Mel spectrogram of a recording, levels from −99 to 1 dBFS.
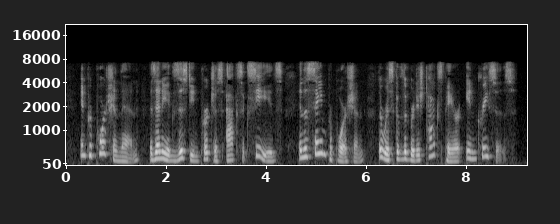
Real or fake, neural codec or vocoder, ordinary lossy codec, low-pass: real; none; AAC, 48 kbps; 7.2 kHz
